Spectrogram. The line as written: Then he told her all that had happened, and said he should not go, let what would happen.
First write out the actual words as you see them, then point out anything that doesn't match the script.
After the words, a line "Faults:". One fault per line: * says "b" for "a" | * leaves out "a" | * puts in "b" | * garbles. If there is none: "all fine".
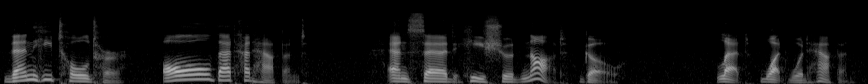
Then he told her all that had happened, and said he should not go, let what would happen.
Faults:
all fine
